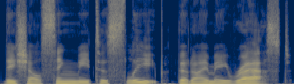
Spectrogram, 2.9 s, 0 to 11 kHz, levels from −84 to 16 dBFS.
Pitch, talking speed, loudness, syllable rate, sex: 175 Hz, 205 wpm, -17 LUFS, 3.7 syllables/s, female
